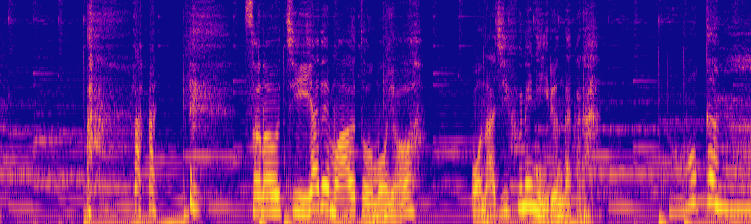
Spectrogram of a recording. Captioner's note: chuckle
